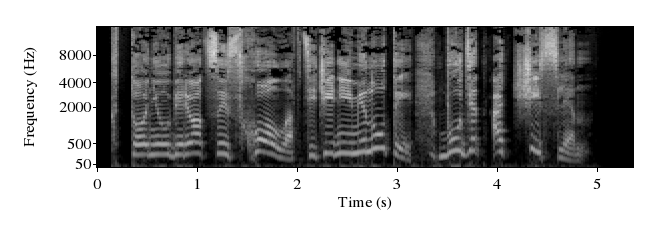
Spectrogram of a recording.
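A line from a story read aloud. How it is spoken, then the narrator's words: Furious bark. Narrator (Russian): Снова рявкнул он и яростно бросил противникам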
